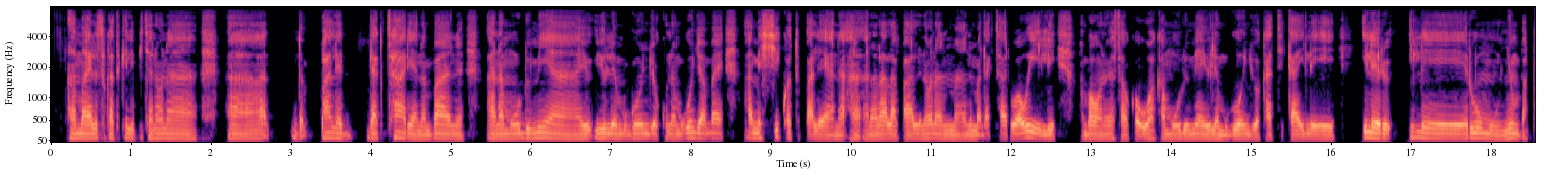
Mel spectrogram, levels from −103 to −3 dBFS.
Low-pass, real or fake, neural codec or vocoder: 7.2 kHz; real; none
